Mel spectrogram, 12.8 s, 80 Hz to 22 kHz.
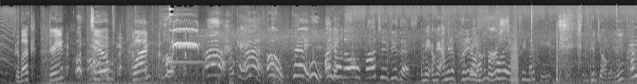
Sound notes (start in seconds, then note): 3.3 whistle blowing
